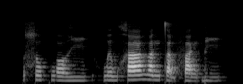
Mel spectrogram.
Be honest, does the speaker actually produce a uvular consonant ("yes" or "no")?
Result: no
